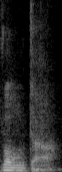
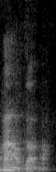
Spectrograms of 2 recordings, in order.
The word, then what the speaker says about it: Voldar: Voldar. Oh. He's not Valdar. But Voldar.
